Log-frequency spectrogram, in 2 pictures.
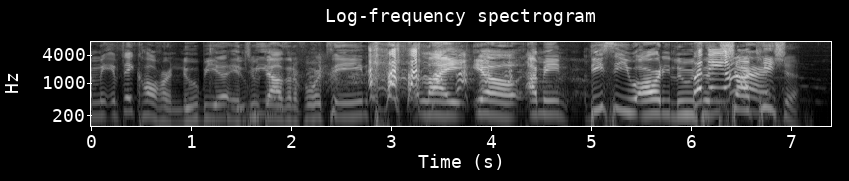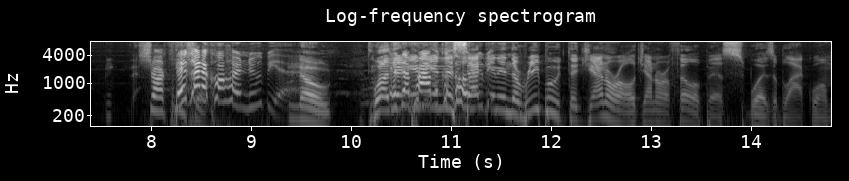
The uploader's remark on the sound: Live From Bergen St Comics.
